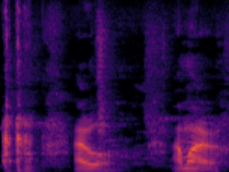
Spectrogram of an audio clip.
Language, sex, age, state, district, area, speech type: Assamese, male, 45-60, Assam, Udalguri, rural, spontaneous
